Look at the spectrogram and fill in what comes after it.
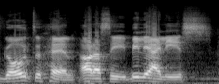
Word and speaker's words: Billie Eilish: Ahora sí lo he dicho bien. Es Billie Eilish.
